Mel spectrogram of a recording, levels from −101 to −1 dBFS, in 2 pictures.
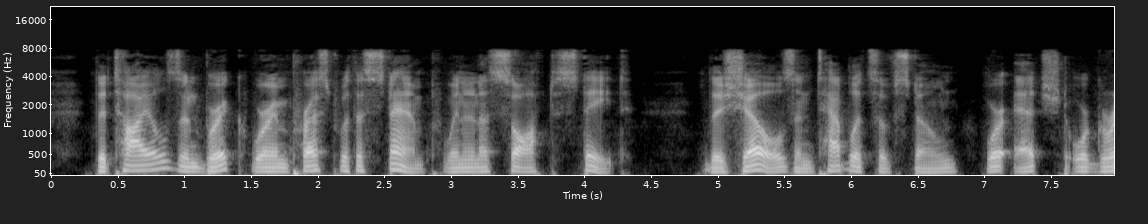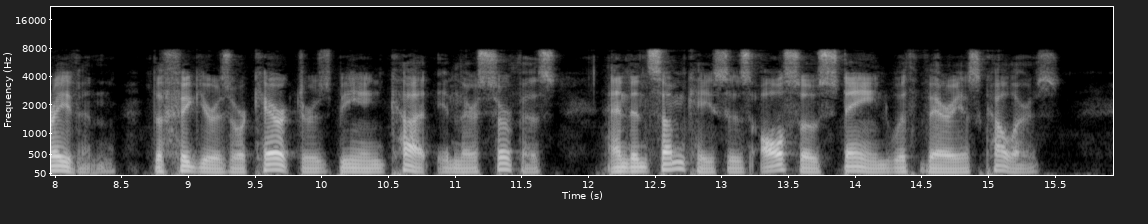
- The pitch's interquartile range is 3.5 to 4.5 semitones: Yes, average, 3.9 semitones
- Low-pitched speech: Yes, very low, 90 Hz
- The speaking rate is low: No, average, 160 wpm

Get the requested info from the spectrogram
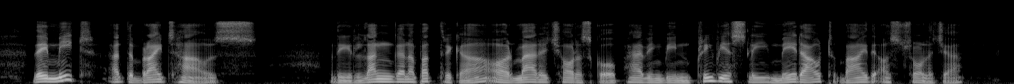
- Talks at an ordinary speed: No, slow, 125 wpm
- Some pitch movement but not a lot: Yes, average, 5.0 semitones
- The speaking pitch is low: Yes, low, 105 Hz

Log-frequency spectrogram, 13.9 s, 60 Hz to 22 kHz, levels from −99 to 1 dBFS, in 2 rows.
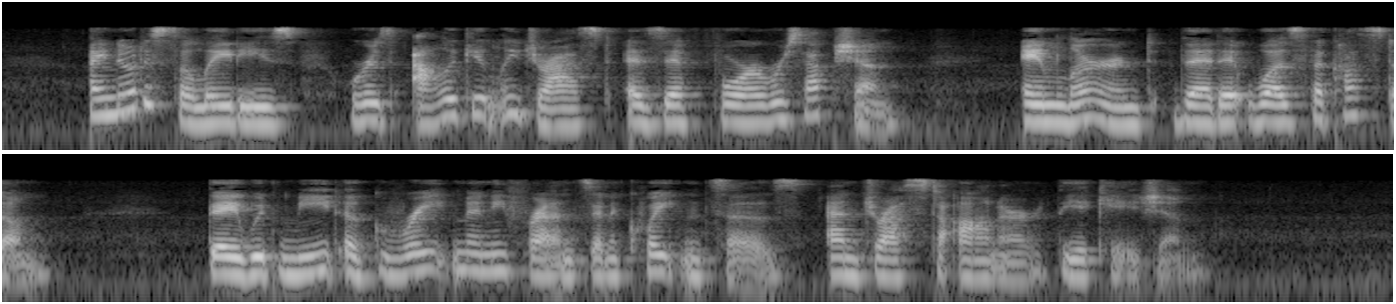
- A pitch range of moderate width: Yes, average, 3.3 semitones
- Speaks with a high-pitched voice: No, medium, 180 Hz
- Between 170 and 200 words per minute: No, average, 150 wpm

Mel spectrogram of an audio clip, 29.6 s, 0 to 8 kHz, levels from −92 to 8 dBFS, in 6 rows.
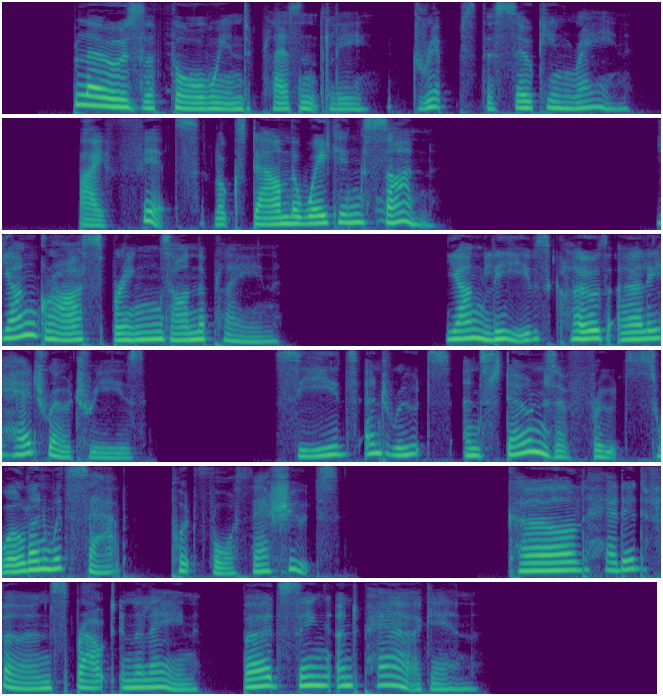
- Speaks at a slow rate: Yes, slow, 110 wpm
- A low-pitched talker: No, medium, 185 Hz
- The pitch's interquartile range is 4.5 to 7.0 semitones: Yes, average, 5.2 semitones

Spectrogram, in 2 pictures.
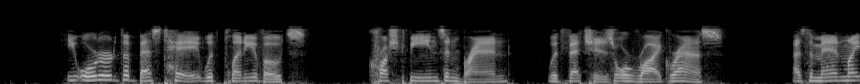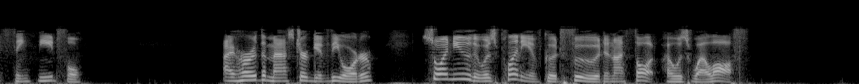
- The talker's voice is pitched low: No, medium, 155 Hz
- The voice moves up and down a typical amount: Yes, average, 4.6 semitones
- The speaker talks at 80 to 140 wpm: No, average, 165 wpm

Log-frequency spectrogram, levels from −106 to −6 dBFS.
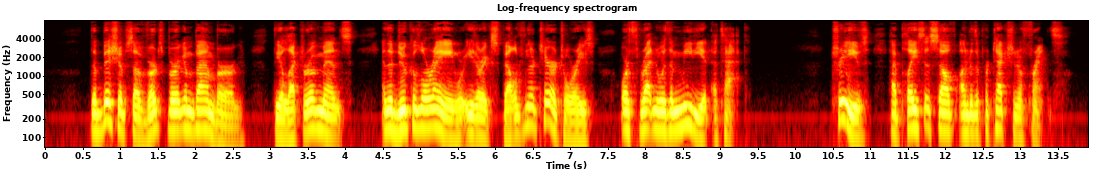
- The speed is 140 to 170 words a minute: Yes, average, 150 wpm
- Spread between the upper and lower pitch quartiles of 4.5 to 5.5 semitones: Yes, average, 4.8 semitones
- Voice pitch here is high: No, low, 130 Hz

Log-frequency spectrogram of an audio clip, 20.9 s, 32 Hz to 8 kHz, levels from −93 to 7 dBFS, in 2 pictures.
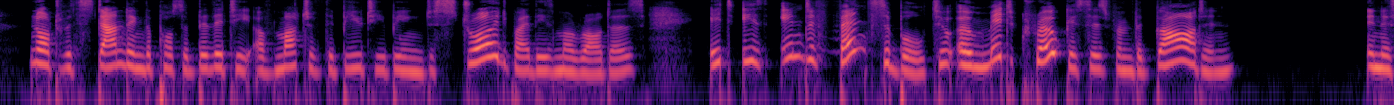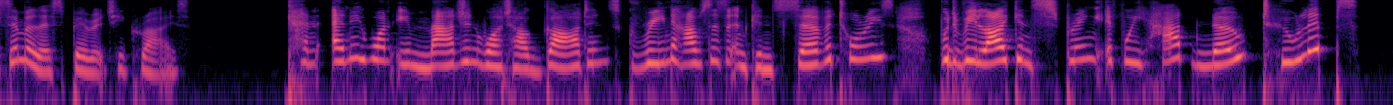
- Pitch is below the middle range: No, very high, 255 Hz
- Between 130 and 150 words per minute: Yes, average, 145 wpm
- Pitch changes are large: Yes, wide, 6.8 semitones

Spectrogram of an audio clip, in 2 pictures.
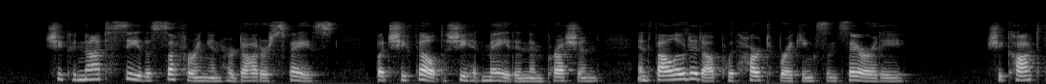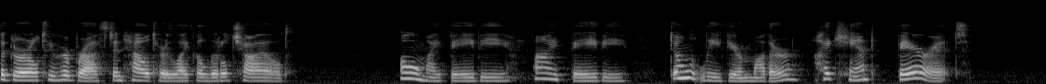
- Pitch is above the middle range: No, medium, 170 Hz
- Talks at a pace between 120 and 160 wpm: Yes, average, 150 wpm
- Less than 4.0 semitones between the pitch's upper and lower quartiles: No, average, 4.8 semitones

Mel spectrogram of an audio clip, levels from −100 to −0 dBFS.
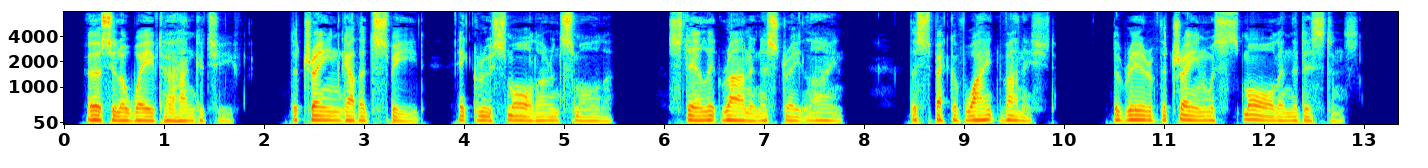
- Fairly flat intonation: Yes, narrow, 2.2 semitones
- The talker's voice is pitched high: No, low, 110 Hz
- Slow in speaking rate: No, average, 155 wpm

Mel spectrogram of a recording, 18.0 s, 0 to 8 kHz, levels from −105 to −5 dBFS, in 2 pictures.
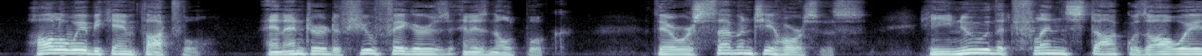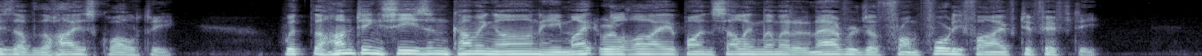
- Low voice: Yes, low, 130 Hz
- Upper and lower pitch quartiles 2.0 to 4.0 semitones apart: Yes, average, 3.5 semitones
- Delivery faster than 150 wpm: Yes, average, 160 wpm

